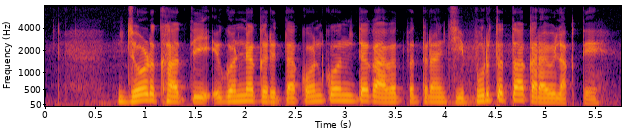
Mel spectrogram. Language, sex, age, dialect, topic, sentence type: Marathi, male, <18, Standard Marathi, banking, question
